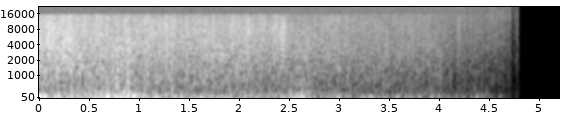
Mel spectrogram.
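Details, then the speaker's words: Adult man with active rheumatic carditis: very rapid, evenly spaced low heart sounds like a machine gun, first and second sounds indistinguishable, no murmur; tachycardia with embryocardia, compensating for a small stroke output. "The heart sounds here resemble a machine gun, and it is impossible to differentiate the first sound of each heartbeat from the second sound."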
